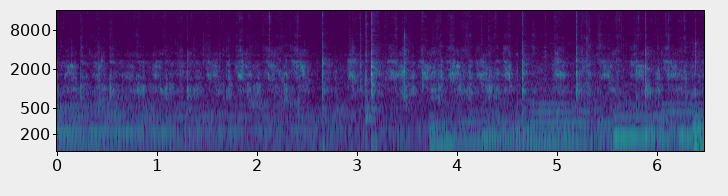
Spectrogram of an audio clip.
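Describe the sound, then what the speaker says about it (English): A spoon stirs macaroni salad dressing seasoned with salt and pepper in a bowl, giving steady scraping and light clinks against the bowl with tonal music in the background. "And then we stir all this together."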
